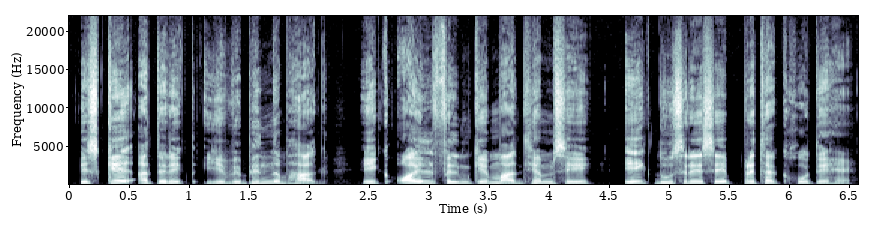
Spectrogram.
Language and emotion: Hindi, neutral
